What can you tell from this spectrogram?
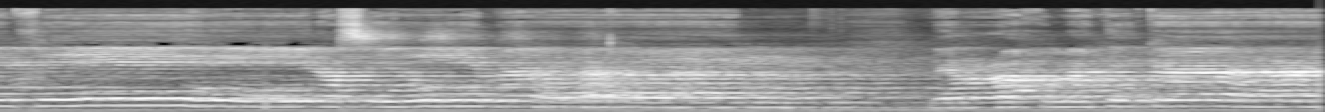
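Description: A man chanting an Arabic Ramadan supplication in slow, melodic recitation, drawing out long held notes. His voice drops away briefly about four and a half seconds in before the next phrase begins.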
